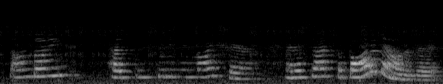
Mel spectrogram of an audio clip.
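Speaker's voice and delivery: high little bear voice; squeaky, upset baby bear; little wee bear. A narrator's reading. Narrator voicing the wee bear finding his broken chair, high. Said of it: "in his little small wee voice".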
